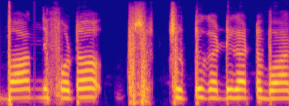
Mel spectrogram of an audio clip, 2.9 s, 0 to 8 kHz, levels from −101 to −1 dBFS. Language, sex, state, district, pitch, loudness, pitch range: Telugu, female, Andhra Pradesh, Srikakulam, 235 Hz, -13 LUFS, 230-245 Hz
